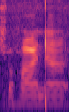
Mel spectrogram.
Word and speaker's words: Johanna: Este, tu nombre y tu apellido tienen H, pero no se pronuncian como suele no pronunciarse en español, pero en este caso como una J, ¿no?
